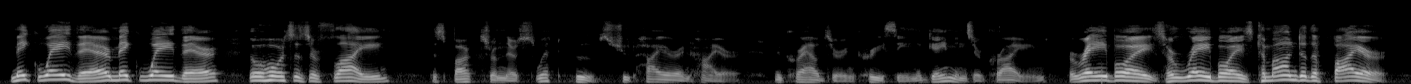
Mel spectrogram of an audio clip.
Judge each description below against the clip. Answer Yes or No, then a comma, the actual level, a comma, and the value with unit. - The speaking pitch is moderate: Yes, medium, 150 Hz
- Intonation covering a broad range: Yes, wide, 8.4 semitones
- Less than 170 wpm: Yes, average, 155 wpm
